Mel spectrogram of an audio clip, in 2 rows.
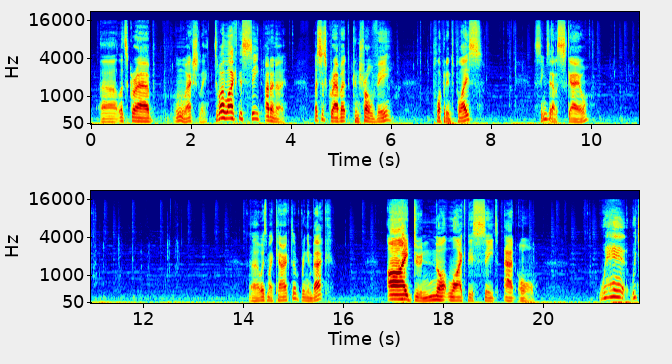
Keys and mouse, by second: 4.9 ctrl+v, 5.1 click, 6.0 click, 7.0 KP_7, 7.4 z, 8.5 g, 9.7 click, 10.2 z, 10.7 click, 11.9 g, 14.6 click, 15.1-16.7 drag, 18.3 click, 19.0 g.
